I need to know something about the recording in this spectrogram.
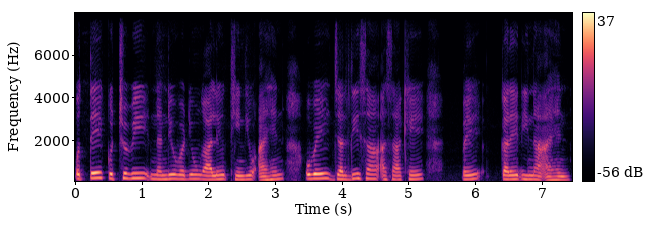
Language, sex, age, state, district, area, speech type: Sindhi, female, 30-45, Maharashtra, Thane, urban, spontaneous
